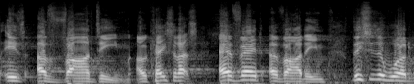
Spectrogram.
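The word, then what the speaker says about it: עבד: in the middle, and it's pronounced eved, and it can be written now either as ebed or eved, with a little apostrophe.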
